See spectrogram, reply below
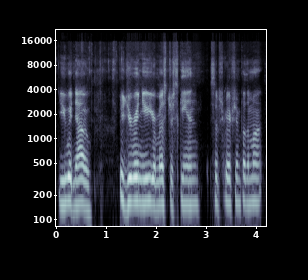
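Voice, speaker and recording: Middle-aged man, stream host, crude jokey banter, fairly high voice, dry close sound. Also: little pitch movement, moderate pace, a little mellow, clean tone, no room sound. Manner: crude, joking banter with chat. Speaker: livestream host. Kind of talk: casual watch-along chat.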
